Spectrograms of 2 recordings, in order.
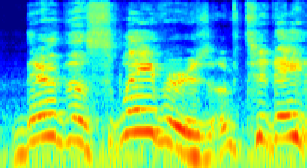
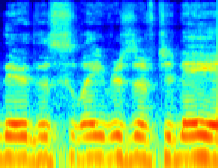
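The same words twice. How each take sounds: First: It is said emphatically, with force. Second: It is said calmly, without force.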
